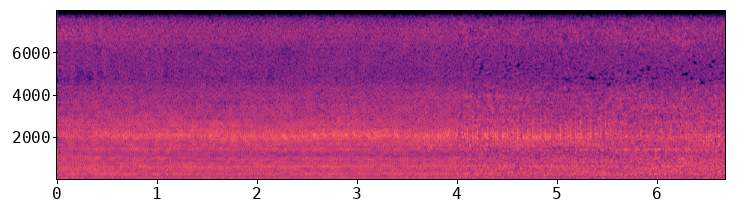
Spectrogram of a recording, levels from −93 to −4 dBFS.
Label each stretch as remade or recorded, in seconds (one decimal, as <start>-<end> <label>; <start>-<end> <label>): 0.0-4.0 remade; 4.0-6.7 recorded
